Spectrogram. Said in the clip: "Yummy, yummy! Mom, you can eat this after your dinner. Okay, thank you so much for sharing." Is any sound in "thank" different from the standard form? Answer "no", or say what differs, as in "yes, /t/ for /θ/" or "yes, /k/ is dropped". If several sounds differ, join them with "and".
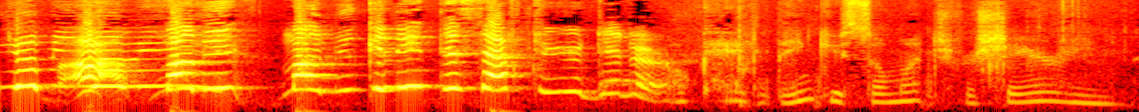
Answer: no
